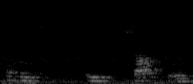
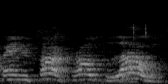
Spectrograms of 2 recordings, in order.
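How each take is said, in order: First: Much softer, slow and lower; speaking softly. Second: Louder and slower; talking out loud. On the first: Teacher showing soft speech on the radio, very softly and slowly. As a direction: drop almost to a hush to show soft speech. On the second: Teacher showing a loud voice on the radio, louder and slower. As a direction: say it out loud and slow to show a loud voice. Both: Shown as a demonstration.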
